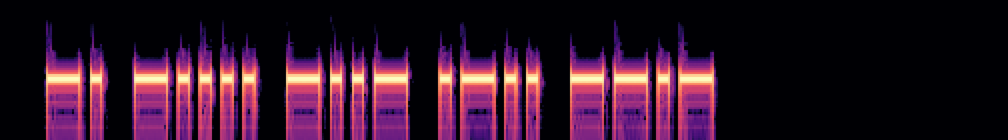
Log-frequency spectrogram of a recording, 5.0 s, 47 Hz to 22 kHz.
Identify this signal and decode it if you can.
Morse code, heard as a keyed tone, about 24 wpm, 700 Hz. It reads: N6XLQ
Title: Speed Racing - USA 1x3 Call Signs 22wpm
